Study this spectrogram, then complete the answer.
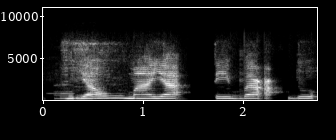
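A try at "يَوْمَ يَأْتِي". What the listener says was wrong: Yauma ya'ti, T-nya panjang.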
